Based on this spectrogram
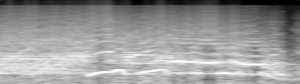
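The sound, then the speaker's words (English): A voice loudly imitates a screaming baby girl, letting out a short run of rising, wavering wails that blur into one continuous cry against a dense, noisy background. “It's because you didn't see her when she was screaming.”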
